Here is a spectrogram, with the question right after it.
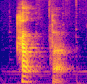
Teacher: an example of a lexical distinction being created with gemination, with the insertion of small tsu.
